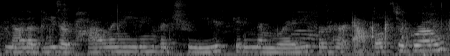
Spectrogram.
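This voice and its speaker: A woman's voice: medium pitch, fairly even intonation, normal speed. A woman reading a picture book aloud to young children, drawing out words and putting questions to her listeners. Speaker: story reader for young children. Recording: roomy echo, some background noise.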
